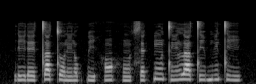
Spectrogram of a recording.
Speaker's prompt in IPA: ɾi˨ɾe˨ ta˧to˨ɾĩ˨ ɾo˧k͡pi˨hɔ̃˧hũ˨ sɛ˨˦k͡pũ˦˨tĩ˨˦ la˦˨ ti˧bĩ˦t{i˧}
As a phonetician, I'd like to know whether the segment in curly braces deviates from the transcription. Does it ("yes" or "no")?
no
